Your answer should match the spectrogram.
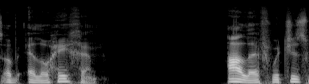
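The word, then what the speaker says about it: אלהיכם: The term in Hebrew for your God is pronounced Elohechem.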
